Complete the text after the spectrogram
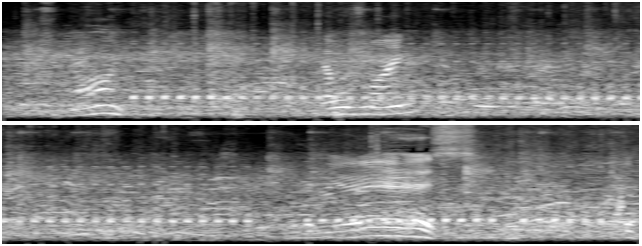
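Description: A ticket machine whirs and clicks rapidly as it feeds a strip of tickets.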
